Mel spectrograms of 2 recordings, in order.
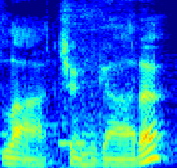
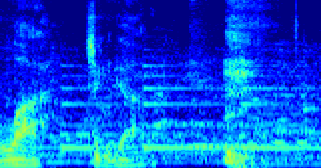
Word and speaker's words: La Chingada: So it's still pronounced La Chingada, but the sign for it, which is up and it looks really good, says La CH period Engada. So it's still La Chingada.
